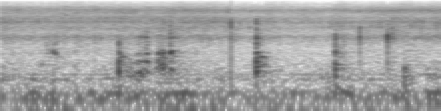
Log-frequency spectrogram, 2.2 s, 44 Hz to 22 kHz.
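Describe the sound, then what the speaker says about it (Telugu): Onions frying with turmeric in a pan for egg puff filling, a steady close sizzle broken by scattered scraping taps of a spoon stirring, with no voice. "ఈ ఉల్లిపాయలు ఇలా వేగేటప్పుడు ఒక 1/2 స్పూను పసుపు వేసుకుంటున్నాను."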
